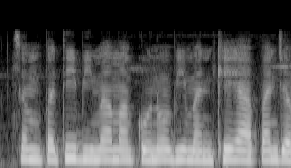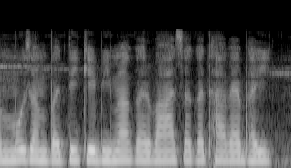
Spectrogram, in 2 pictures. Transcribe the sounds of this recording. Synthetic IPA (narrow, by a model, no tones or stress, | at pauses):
sɐ̃mpət̪ːibiːmamãkoːnõbʱimɐ̃nkʰeɦɛɐpənd͡ʒəmːosɐ̃mpət̪ːikebiːmakɐɾʋaːsɐkət̪ʰaːʋɛbʱəiː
